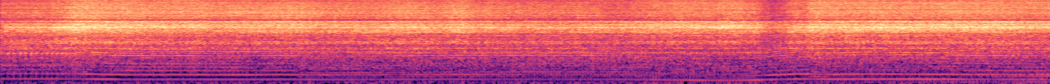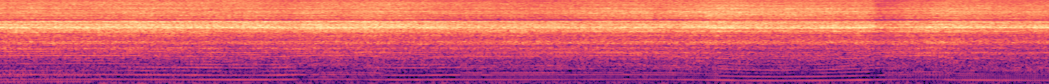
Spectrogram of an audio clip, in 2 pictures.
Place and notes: refrath, steinbreche, strassenbau
bauarbeiter und maschine zum durchsägen des strassenasphalts, morgens
soundmap nrw - social ambiences - sound in public spaces - in & outdoor nearfield recordings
